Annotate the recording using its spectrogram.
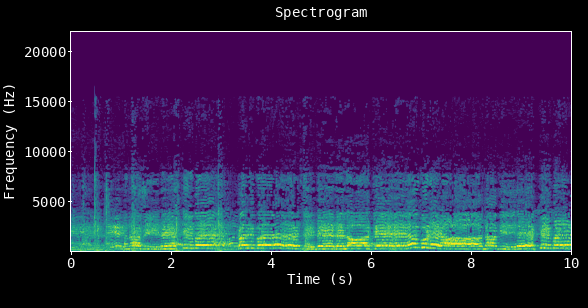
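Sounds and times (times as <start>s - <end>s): men chanting a lament: 0.0s - 10.0s.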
